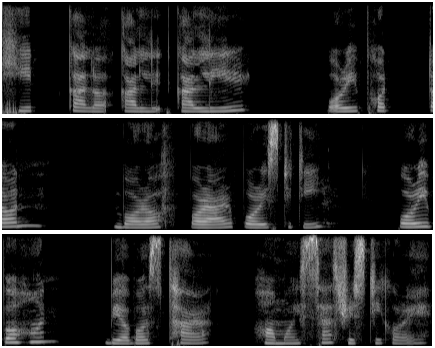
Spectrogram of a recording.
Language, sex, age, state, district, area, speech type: Assamese, female, 18-30, Assam, Charaideo, urban, spontaneous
